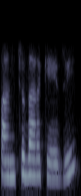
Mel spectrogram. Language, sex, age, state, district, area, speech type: Telugu, female, 30-45, Andhra Pradesh, Kakinada, rural, conversation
